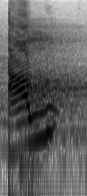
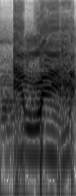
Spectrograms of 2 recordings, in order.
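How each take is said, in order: First: The vowel after the L sounds like a heavy o. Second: The vowel after the L sounds like a thin a. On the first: The speaker has studied Quran recitation. The speaker calls it right. "sing tahu ngaji Allah" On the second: The speaker has not studied Quran recitation. The speaker calls it wrong. "sing gak tahu ngaji ya Allah ngono"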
